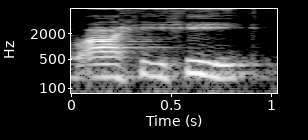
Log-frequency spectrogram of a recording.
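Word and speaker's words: Ajijic: um just my partner and me and we stayed in the town of ahihi it's spelled a-j-i-j-i-c and it's the real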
